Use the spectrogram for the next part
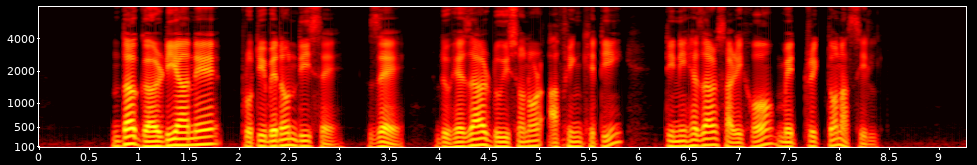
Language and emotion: Assamese, neutral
